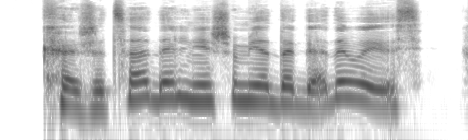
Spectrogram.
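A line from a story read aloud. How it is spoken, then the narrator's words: Smirking. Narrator (Russian): хмыкнул Рыжик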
